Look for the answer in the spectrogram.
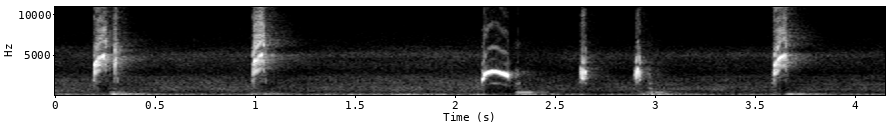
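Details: Male common rosefinch singing: a few sharp high chipping notes spaced under a second apart, then short whistled upslurred notes and clipped chirps, against light background noise.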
